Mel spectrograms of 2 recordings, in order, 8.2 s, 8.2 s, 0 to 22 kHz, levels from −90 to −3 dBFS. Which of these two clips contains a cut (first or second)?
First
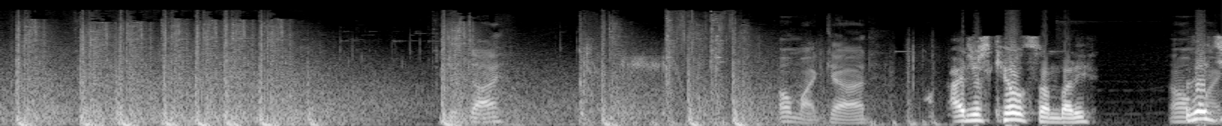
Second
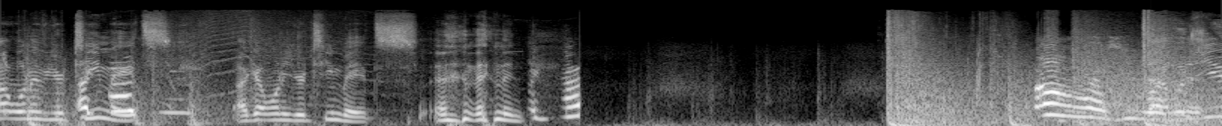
second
